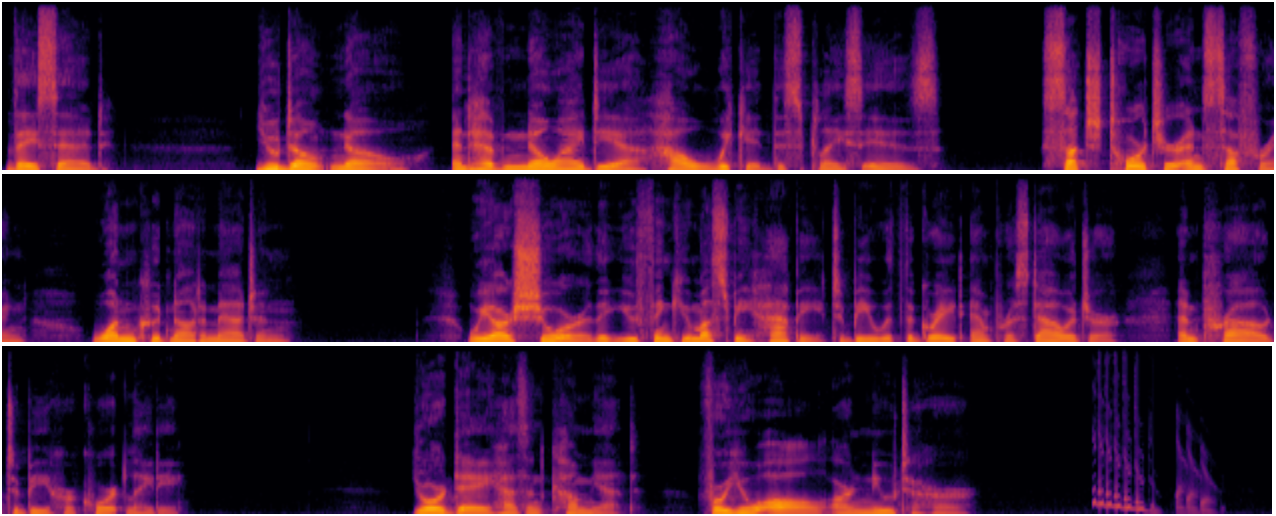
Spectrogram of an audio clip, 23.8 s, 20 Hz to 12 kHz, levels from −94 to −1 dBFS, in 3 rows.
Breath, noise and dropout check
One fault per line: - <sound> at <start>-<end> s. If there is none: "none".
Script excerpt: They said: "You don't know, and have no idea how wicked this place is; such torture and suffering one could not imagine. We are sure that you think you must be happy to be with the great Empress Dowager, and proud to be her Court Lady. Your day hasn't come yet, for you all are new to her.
- chirp at 22.7-23.6 s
